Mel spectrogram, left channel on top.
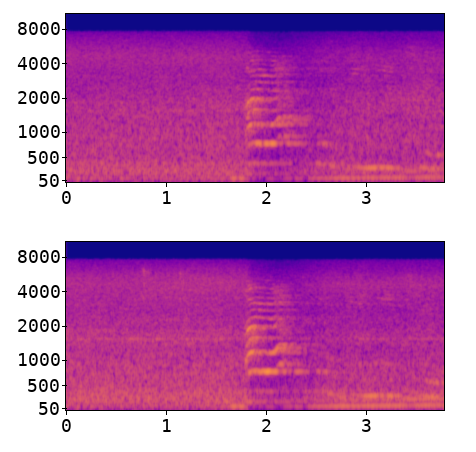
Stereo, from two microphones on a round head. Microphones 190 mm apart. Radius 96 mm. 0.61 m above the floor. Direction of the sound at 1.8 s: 75° right (ahead or behind).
